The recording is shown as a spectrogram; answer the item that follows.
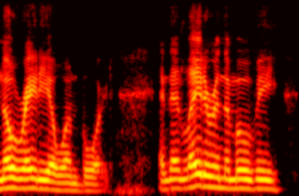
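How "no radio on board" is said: ordinary talk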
